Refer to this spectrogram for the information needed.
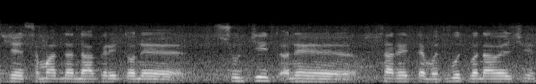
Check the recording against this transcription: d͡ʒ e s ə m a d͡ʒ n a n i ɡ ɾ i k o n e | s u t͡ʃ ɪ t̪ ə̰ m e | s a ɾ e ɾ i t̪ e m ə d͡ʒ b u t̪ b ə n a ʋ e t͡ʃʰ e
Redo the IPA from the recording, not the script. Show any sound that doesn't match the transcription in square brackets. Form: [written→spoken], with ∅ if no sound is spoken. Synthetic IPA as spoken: d͡ʒ e s ə m a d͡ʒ n a n [i→a] ɡ ɾ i k o n e | s u t͡ʃ [ɪ→i] t̪ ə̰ [m→n] e | s a ɾ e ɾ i t̪ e m ə d͡ʒ b u t̪ b ə n a ʋ e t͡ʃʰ e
